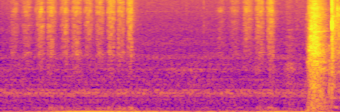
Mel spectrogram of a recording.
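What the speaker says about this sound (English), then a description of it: "We'll sand that off." Sanding excess plastic off a Millennium Falcon model part, heard as short, close, repeated rasping strokes in a quiet room, ending in a sharper scrape.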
